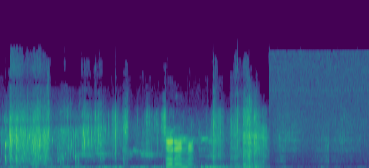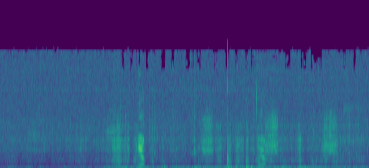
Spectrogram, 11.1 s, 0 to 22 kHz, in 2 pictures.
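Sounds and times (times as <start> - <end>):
wind rumble on microphone: 0.6 - 3.6, 4.8 - 11.0.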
